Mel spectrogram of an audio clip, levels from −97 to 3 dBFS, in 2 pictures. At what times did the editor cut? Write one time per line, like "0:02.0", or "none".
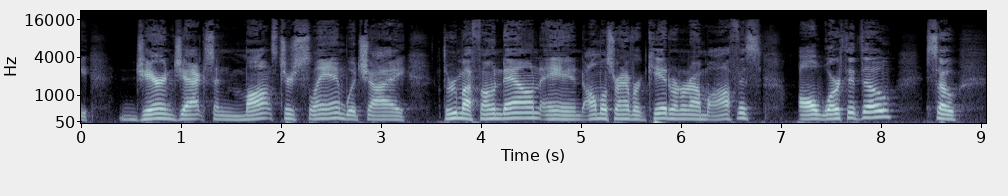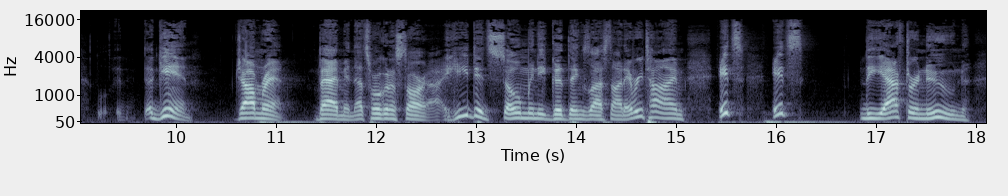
0:08.5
